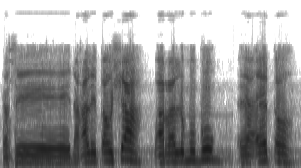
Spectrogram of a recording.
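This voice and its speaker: A man's voice: high-pitched, moderate pace. Filipino man vlogging through a dull helmet mic. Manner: chatty, jokey. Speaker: motovlogger. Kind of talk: casual vlog chat to viewers while riding. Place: outdoors on a moving motorcycle. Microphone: helmet intercom used as wireless microphone. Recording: dull helmet intercom mic, vehicle noise. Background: faint vehicle and road noise.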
